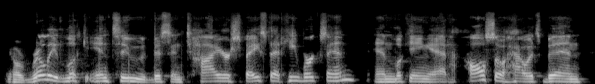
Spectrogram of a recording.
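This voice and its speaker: A man's voice: medium pitch, lively intonation, moderate pace, a bit bright, no room sound. A man hosting a podcast who talks in a loose, easygoing way and leans on "you know" a lot. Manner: filler-heavy, loose phrasing with "you know". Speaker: podcast host. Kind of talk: scripted intro then casual interview chat.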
